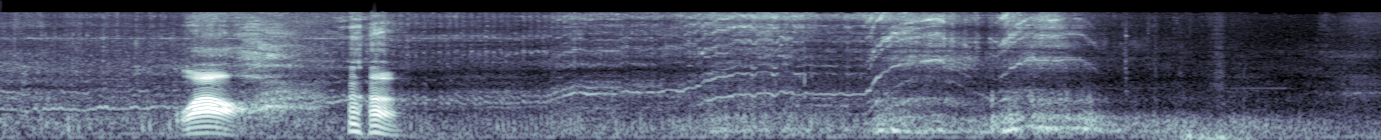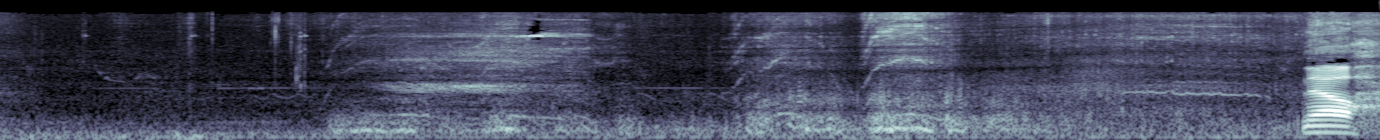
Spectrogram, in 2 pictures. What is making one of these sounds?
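A small electric motor whines as a toy truck speeds across rough ground.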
